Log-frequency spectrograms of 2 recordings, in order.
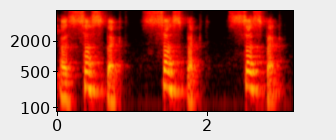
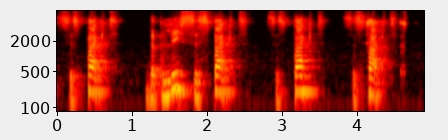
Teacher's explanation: When you use a noun, when you say it as a noun, the first syllable is stressed.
